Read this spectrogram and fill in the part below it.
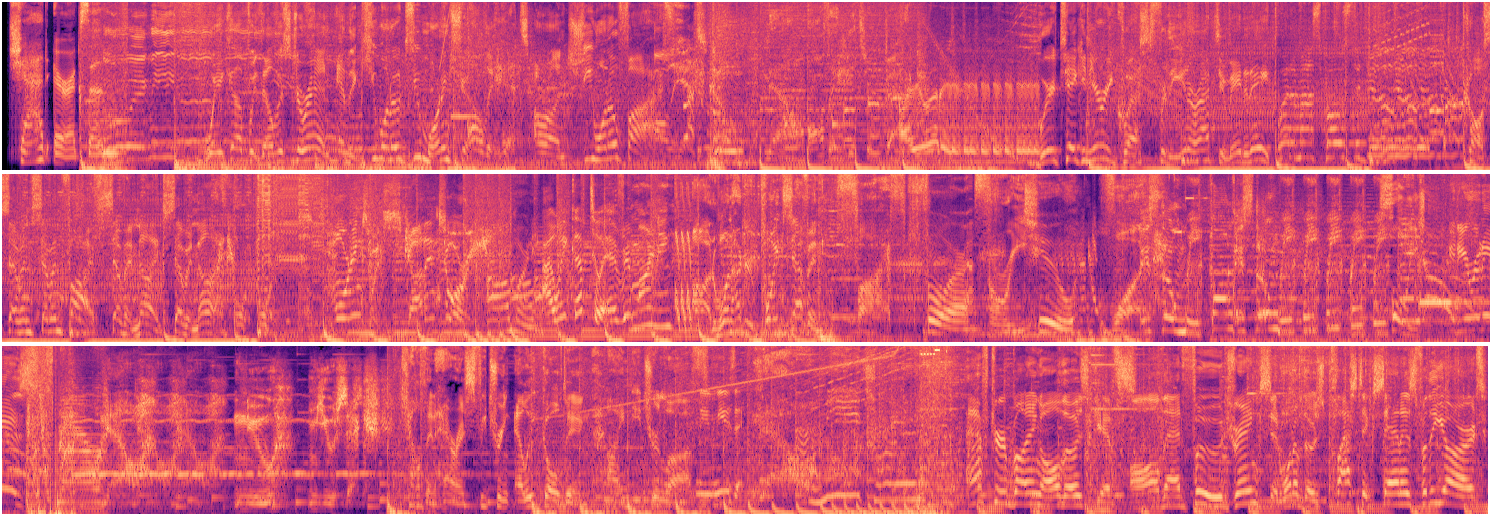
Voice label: radio chr modern; radio imaging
